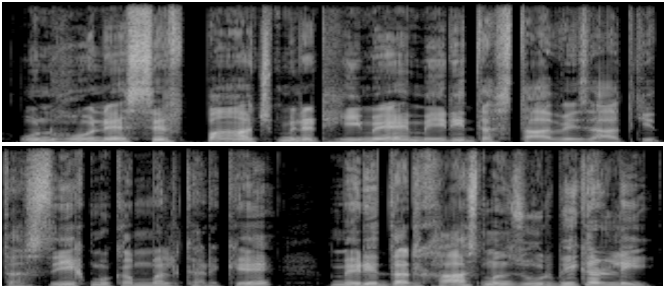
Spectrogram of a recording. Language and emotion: Urdu, surprised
